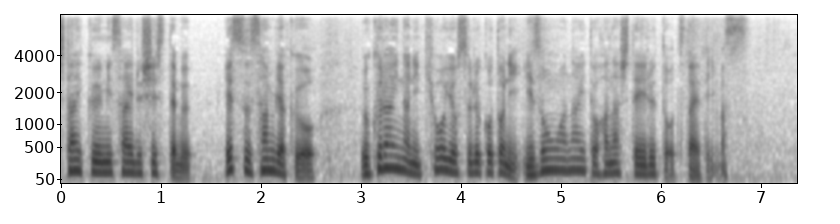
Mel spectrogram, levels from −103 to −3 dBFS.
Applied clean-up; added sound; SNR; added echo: none; none; none; none.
